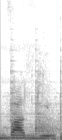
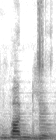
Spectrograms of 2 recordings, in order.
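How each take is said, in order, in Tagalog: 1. Nagsisimula ang salita sa tunog na V. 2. Nagsisimula ang salita sa tunog na V.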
